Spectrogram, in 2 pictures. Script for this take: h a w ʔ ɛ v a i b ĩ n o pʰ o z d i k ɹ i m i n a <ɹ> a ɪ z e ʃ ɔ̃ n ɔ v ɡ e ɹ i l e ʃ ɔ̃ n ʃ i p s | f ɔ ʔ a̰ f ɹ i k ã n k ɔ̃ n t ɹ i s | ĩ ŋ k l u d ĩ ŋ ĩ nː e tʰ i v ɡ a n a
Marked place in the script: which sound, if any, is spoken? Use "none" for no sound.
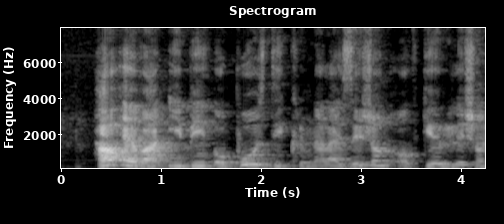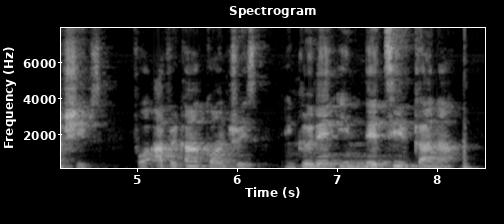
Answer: l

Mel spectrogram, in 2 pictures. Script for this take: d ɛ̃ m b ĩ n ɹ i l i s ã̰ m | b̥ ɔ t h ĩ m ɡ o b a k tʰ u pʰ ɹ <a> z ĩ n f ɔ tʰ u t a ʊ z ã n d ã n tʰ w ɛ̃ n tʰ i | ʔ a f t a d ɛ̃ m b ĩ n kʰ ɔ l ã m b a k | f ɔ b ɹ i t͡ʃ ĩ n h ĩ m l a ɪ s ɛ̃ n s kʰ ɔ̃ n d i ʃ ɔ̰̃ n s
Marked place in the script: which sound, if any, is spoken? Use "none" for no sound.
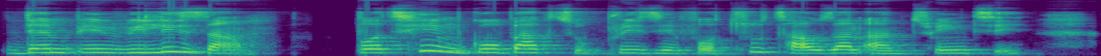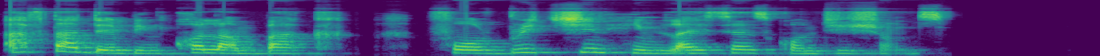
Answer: i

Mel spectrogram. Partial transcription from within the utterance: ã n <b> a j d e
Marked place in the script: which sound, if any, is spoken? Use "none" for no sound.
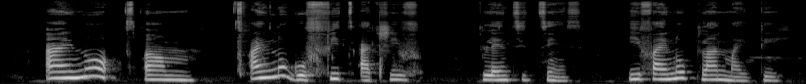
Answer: m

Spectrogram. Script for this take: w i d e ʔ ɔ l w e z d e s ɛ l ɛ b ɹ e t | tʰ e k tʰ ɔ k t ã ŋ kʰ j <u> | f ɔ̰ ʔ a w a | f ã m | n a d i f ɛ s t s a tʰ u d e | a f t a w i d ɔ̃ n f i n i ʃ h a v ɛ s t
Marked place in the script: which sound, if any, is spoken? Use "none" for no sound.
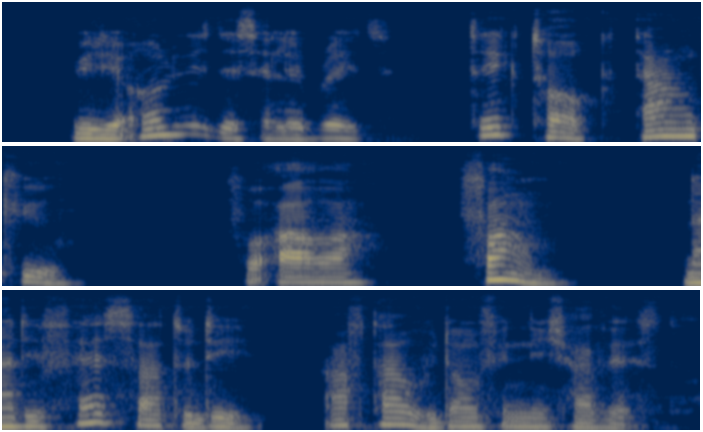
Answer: u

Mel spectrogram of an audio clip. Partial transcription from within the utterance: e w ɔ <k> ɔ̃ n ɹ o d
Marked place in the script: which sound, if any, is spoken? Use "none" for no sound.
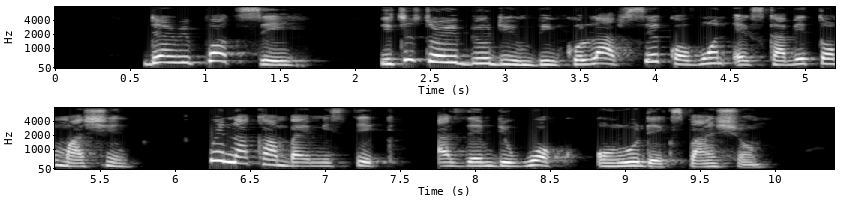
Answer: k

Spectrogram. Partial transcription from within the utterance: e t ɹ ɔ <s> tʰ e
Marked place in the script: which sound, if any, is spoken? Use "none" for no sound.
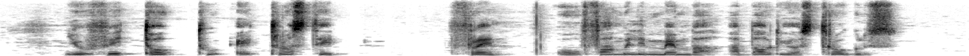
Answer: s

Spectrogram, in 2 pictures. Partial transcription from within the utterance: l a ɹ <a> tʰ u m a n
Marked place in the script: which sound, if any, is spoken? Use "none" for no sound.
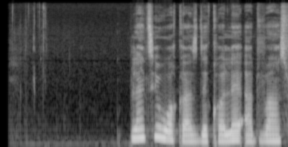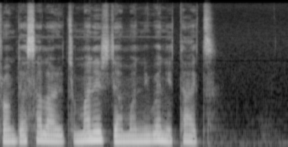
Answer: i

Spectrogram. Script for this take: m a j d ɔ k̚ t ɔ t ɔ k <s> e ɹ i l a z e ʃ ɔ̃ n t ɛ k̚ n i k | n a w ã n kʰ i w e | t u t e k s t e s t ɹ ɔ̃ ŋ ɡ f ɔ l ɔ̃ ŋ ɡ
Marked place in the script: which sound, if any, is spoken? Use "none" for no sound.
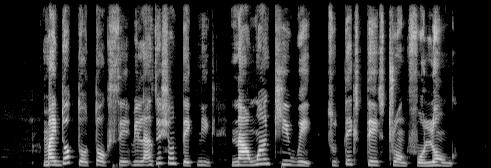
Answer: s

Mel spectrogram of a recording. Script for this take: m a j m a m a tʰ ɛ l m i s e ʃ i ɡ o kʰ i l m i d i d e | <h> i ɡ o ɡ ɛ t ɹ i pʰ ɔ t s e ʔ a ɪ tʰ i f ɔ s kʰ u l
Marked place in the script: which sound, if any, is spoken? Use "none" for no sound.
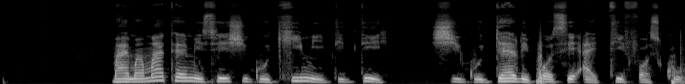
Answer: ʃ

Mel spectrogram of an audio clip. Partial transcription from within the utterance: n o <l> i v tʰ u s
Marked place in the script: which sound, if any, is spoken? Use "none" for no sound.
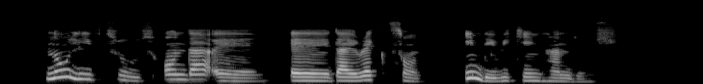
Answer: l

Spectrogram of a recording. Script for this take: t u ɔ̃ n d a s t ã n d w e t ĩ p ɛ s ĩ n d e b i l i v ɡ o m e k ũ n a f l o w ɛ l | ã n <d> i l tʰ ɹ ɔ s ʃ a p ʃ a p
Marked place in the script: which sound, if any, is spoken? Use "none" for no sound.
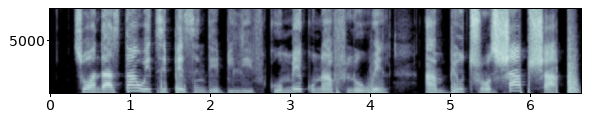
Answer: b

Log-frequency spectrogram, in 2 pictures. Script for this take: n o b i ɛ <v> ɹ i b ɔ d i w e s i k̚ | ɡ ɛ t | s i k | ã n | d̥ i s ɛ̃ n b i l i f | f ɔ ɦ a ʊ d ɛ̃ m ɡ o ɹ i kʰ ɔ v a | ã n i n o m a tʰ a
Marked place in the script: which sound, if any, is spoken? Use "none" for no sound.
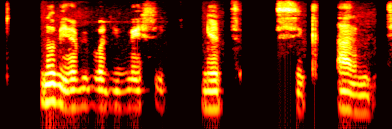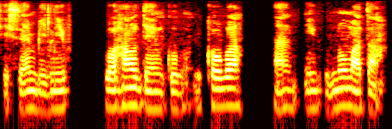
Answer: v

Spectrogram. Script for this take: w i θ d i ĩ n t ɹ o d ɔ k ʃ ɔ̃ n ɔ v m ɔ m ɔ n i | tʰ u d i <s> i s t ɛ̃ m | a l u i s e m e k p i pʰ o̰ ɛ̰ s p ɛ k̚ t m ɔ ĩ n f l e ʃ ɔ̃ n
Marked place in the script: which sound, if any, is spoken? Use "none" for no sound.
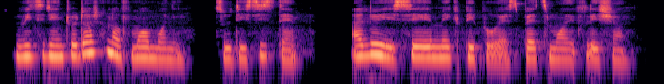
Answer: s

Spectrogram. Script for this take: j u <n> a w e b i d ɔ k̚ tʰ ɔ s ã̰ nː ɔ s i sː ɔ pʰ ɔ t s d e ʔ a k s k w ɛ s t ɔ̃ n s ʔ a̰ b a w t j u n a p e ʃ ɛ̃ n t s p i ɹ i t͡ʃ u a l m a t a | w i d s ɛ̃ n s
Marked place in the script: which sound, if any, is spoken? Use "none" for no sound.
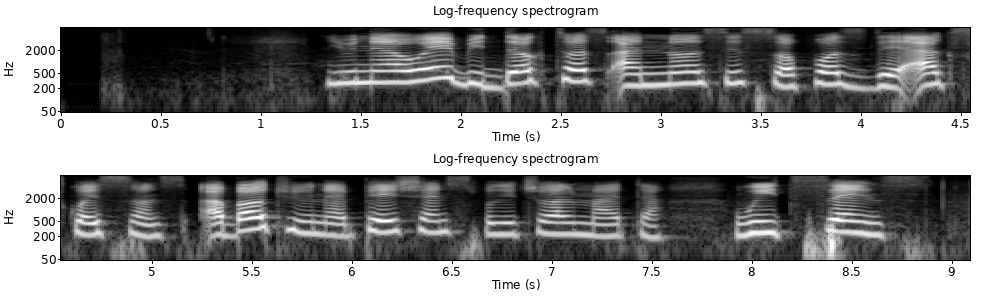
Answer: n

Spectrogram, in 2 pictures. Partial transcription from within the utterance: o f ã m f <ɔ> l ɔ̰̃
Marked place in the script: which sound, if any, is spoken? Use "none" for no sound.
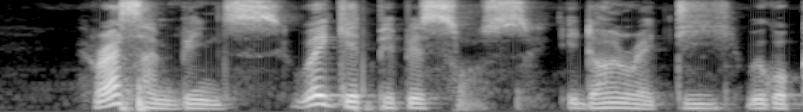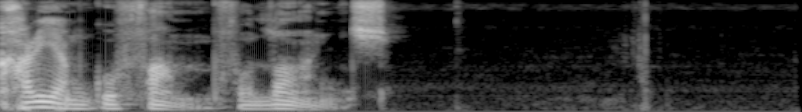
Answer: ɔ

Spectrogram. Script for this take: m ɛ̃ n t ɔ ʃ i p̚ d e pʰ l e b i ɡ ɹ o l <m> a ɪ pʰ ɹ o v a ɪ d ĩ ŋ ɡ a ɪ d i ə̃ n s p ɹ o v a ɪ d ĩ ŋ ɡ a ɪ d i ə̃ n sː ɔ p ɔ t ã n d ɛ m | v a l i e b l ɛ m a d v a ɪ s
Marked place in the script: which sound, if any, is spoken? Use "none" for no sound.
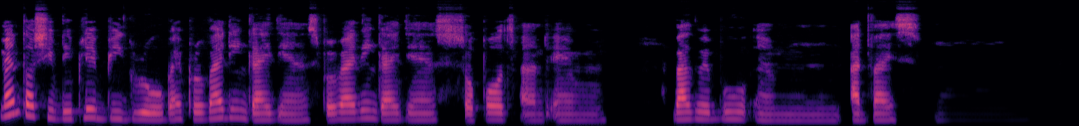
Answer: b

